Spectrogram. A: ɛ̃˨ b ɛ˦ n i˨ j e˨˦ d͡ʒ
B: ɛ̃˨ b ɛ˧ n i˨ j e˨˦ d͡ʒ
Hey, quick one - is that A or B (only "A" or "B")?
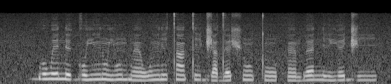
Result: B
